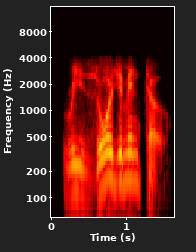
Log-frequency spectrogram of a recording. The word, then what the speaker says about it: Risorgimento: Risorgimento. And that's how you pronounce it, because I'm listening to the lady tell me how to pronounce it. It's spelled R-I-S-O-R-G-I-M-E-N-T-O.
